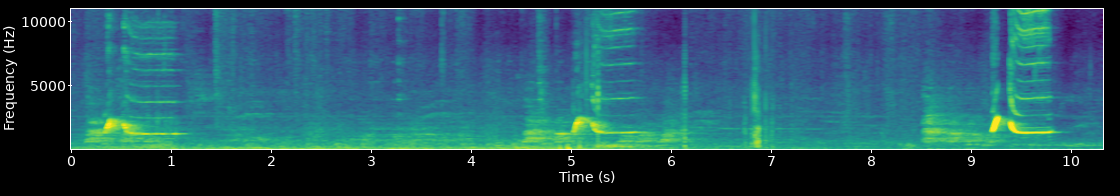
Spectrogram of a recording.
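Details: Talking parrot kept as a pet, voice described as Urdu and Hindi speech, here giving sharp whistled calls that jump up then slide down to a steady held tone, three times a few seconds apart, faint room noise between.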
